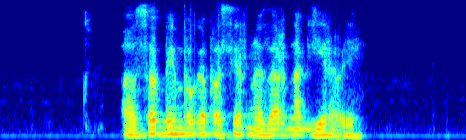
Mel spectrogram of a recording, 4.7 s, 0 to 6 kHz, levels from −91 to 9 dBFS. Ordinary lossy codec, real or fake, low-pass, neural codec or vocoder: Opus, 16 kbps; fake; 5.4 kHz; codec, 16 kHz, 8 kbps, FreqCodec, larger model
